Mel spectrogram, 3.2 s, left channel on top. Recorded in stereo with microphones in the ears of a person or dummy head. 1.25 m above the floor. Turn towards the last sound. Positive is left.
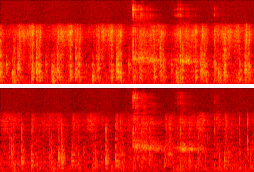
turn(degrees=20)  # may be behind; listen again after turning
